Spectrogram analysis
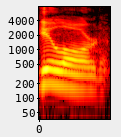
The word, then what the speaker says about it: Guillory: Kayden Guillory, uh yeah. There it is. I say it wrong every time. It's Kayden Guillory, not Guillory. It's Guillory.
